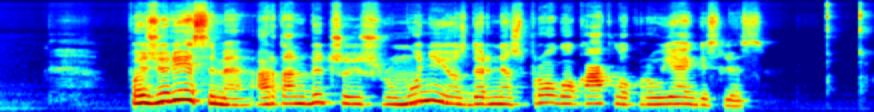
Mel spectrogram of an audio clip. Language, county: Lithuanian, Panevėžys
